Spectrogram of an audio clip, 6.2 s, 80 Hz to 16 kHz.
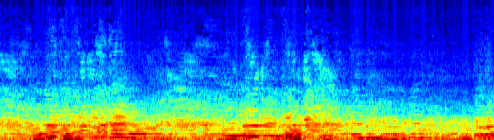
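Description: Solo cello made by Gio Batta Morassi in Cremona in 2005, played with the bow. It plays a melodic line of changing notes that rises and falls.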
